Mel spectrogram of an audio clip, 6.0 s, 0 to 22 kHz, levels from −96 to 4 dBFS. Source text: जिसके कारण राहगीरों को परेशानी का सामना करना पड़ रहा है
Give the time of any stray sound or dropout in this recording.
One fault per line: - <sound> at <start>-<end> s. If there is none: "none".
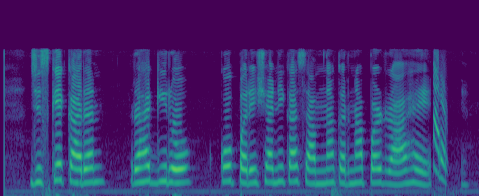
- chirp at 5.4-5.6 s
